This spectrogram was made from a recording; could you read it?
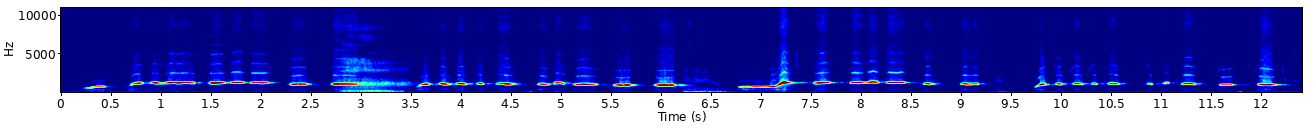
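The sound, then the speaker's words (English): Someone whistles a wobbly, off-key tune alone, with short repeated notes that rise and dip unsteadily, breathy and uneven, a few brief scuffs breaking up the melody. “And she whistles very badly because the DM cannot whistle for shit.”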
